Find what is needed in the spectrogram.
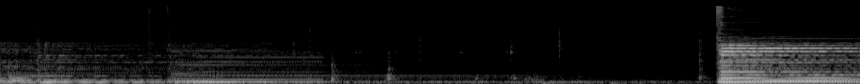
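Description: Electric guitar played through a modulation pedal and a multi-effects unit. Chords ring and fade, with a new chord struck about two seconds in. The sound then dies away to faint plucks, and a loud chord is struck near the end.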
